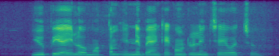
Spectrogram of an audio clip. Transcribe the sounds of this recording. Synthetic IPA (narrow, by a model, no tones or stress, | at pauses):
juːpiːɐjlo̞ːmɔt̪ːɐme̞nːibjaːŋkɛkɐwɳʈluːliŋkt͡ʃɛːjɐʋɐt͡ʃːu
